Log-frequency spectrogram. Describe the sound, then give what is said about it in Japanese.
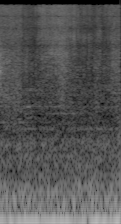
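A steady, heavy low-end rumble fills the space, the continuous droning hum of a car's interior while driving, with a faint hiss of road and wind noise above it and no voices. “車に乗ってるわけですけども”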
